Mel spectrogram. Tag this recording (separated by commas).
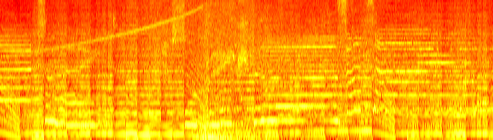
Music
